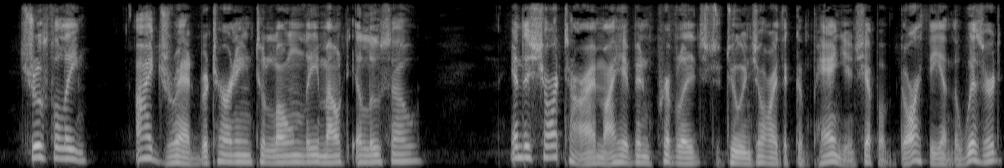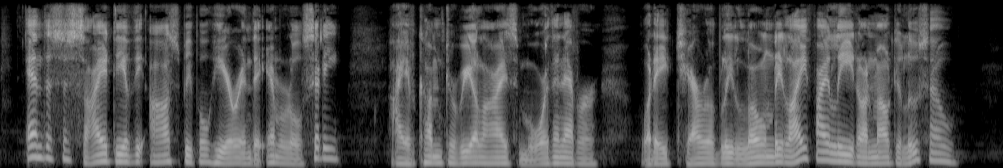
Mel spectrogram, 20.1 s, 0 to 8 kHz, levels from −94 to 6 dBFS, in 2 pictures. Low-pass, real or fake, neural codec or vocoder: 7.2 kHz; real; none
